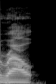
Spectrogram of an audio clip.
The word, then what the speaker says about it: route: me if they go the route or route depending on how you say it uh of Justin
